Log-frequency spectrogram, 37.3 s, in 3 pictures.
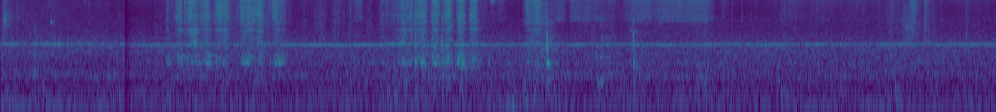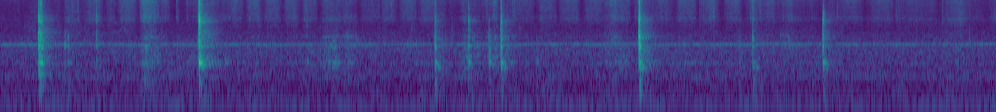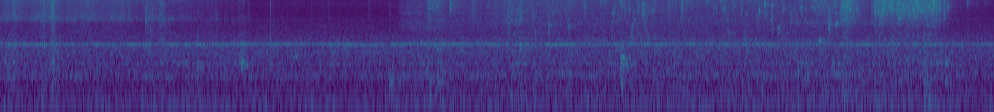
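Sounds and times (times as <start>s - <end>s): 
faint steady hum: 0.0s - 37.3s
rubbing and scrubbing while washing and drying a large bowl: 2.0s - 9.1s, 13.1s - 27.6s
running water: 30.4s - 37.2s.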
